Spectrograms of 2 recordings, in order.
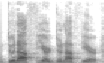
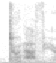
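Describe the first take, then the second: First: "Do not fear" called out loud and high; proclaimed do not fear. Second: "Do not fear" said in an unvoiced whisper. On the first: Pastor proclaiming Jesus's command, loud. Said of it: "what is he saying?". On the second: Pastor quoting Jesus's comfort, whispered. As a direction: breathe "Do not fear" softly. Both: Shown as a demonstration.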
